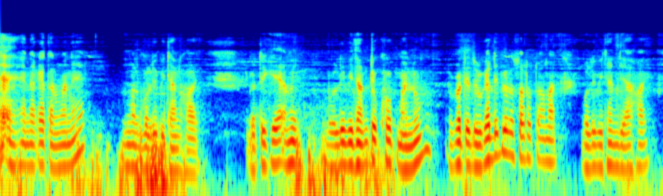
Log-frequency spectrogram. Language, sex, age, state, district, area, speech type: Assamese, male, 45-60, Assam, Barpeta, rural, spontaneous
